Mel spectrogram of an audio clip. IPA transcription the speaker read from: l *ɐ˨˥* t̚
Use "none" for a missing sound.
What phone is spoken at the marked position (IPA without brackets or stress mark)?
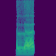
ɐ˨˥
